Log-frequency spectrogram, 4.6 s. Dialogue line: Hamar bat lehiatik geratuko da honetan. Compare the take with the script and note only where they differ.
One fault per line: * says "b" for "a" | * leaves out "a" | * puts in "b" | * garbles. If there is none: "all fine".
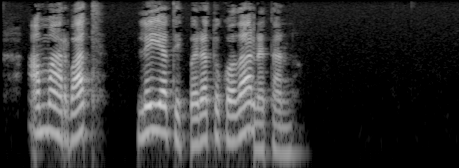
all fine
